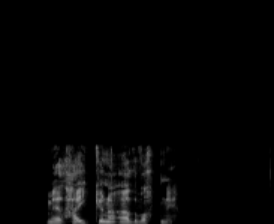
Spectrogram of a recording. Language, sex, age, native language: Icelandic, male, 50-59, Icelandic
